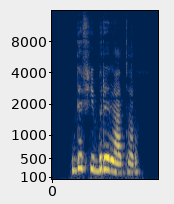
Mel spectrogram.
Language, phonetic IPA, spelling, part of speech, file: Polish, [ˌdɛfʲibrɨˈlatɔr], defibrylator, noun, Pl-defibrylator.ogg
